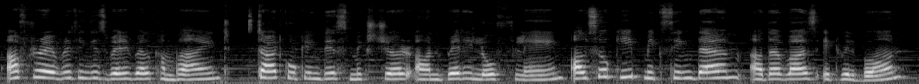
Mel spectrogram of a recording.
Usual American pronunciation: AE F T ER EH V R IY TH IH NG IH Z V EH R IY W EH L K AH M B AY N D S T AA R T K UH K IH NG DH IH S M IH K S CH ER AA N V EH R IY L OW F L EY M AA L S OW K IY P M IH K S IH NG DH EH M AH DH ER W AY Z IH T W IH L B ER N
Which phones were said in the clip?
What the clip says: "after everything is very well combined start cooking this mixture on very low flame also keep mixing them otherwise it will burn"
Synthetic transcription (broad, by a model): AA F T ER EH V R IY T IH NG IH Z V EH R IY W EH L K AH M B AY N D S T AA R T K UH K IH NG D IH S M IH K S CH ER AA N V EH R IY L OW F L EY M AA L S OW K IY P M IH K S IH NG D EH M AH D ER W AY Z IH T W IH L B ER N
